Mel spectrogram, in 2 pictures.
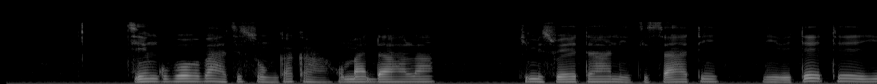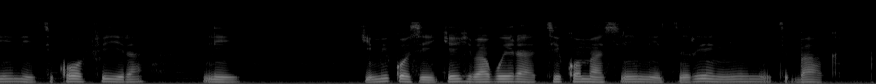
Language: Masaaba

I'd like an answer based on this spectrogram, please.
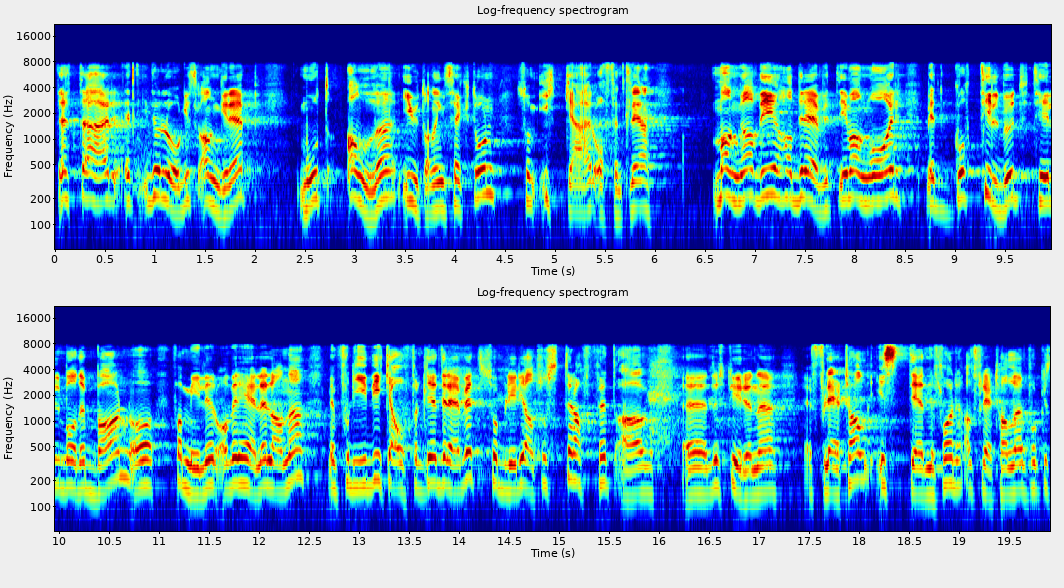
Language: Norwegian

